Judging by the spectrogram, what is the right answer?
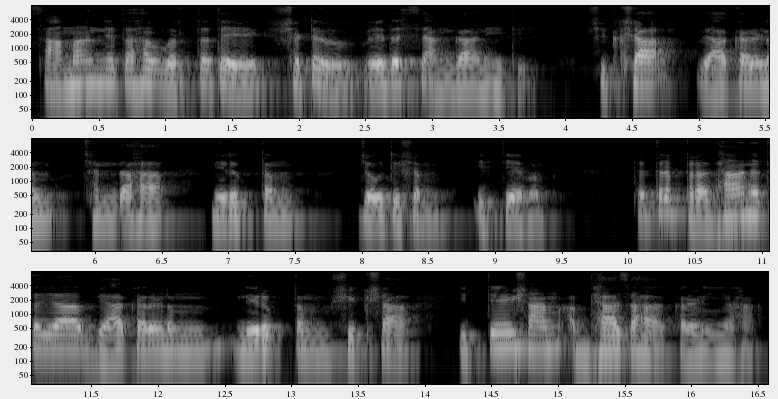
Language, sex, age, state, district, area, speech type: Sanskrit, male, 18-30, Karnataka, Mandya, rural, spontaneous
